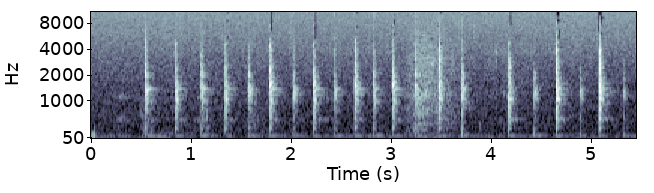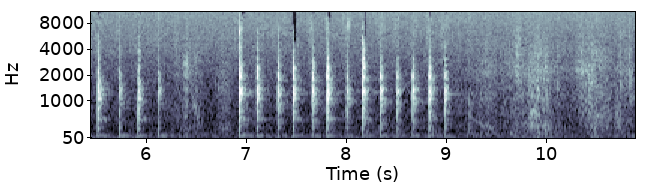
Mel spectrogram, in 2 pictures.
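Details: Kia Sportage 3 petrol engine at 80,000 km, dealer-serviced: sharp regular knock three to four times a second at idle, started around 60,000 km, dealer called it normal.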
